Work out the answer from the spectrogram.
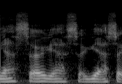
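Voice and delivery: put-on a boy mumbling obedience to his father; meek yes sir. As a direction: son answering his scolding dad, meek and soft. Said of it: "he's going".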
